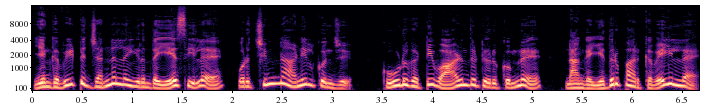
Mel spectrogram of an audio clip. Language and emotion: Tamil, surprised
